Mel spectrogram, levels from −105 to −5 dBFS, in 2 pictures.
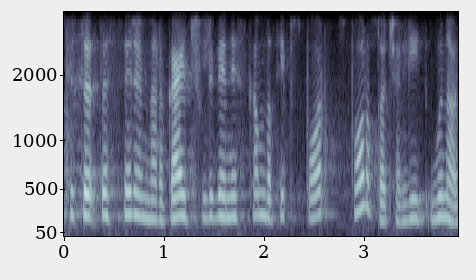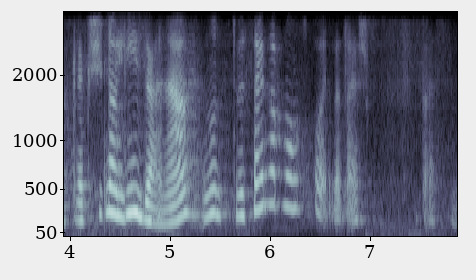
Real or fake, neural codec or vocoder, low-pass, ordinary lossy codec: fake; codec, 16 kHz, about 1 kbps, DyCAST, with the encoder's durations; 3.6 kHz; Opus, 32 kbps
